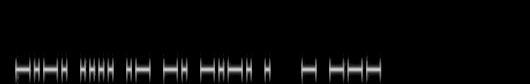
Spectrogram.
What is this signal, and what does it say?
Morse code, heard as a keyed tone, about 26 wpm, 700 Hz. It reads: CHANCE TO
